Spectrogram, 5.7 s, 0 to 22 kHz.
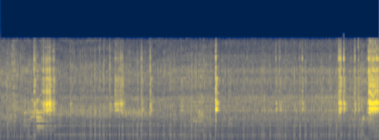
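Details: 49cc/47cc pocket bike two-stroke after carburetor replacement for a non-running condition, low on fuel: steady high-pitched idle buzz with only slight wavering in speed, running cleanly and evenly.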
